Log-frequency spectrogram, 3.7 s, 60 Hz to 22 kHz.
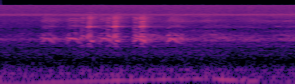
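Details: Crows, 30 to 40 birds, assembling in trees in the evening; several rough overlapping caws in the first half, then quieter, with a steady low hum throughout.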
